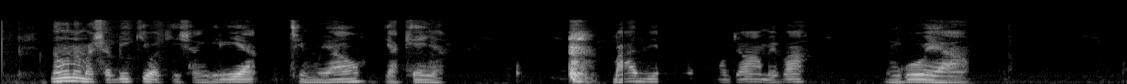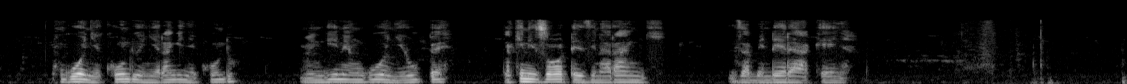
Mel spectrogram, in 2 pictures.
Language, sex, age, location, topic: Swahili, male, 18-24, Kisii, government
